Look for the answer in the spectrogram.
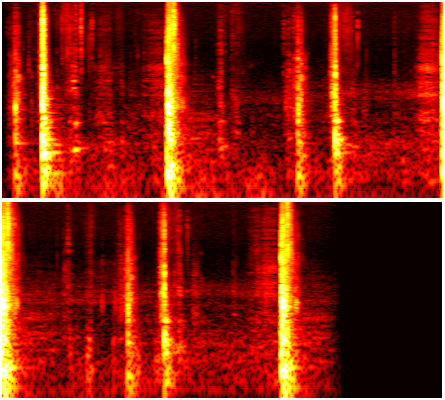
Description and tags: Car door open and close
A few slams of a car door.
automobile, car, closing, door, hard, shutting, slam, slamming, vehicle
